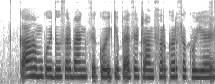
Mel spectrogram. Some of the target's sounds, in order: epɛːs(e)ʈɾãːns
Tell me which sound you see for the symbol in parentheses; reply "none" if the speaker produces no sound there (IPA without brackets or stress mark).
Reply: e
